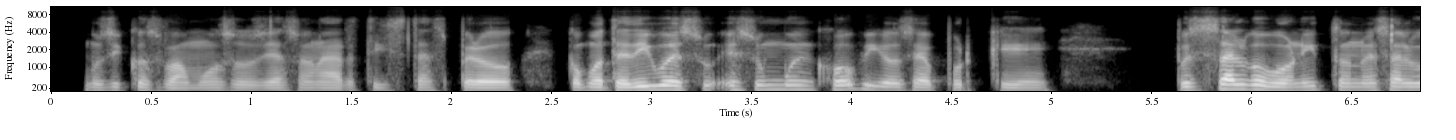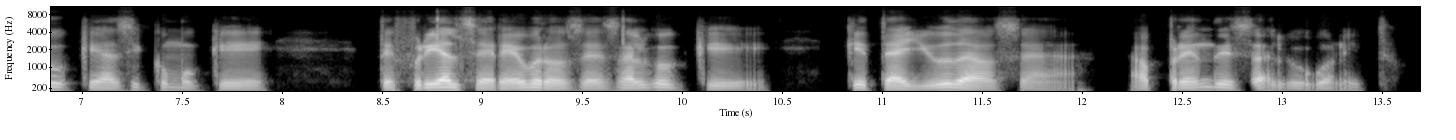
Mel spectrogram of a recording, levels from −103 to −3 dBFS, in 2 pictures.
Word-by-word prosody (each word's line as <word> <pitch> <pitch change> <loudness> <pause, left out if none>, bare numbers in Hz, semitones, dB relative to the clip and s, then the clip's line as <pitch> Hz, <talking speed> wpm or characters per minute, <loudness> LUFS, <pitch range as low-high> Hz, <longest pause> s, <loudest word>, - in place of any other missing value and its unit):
músicos 125 0 -8
famosos, 110 0 -5
ya 110 0 -3
son 115 0 -8
artistas. 115 +2 -8
Pero, 115 -1 +2 0.2
como 130 -1 0
te 125 - +4
digo, 150 +4 +5
es 150 - 0
un - - -7
es 155 -1 -4
un 165 +1 -4
buen 165 -1 -3
hobby, 160 0 -1
o 130 - 0
sea, 125 -1 -1
porque, 115 -2 -7 0.6
pues, 135 0 -2
es - - -5
algo 175 -2 +7
bonito, 135 0 0
no 130 - -4
es 135 - -6
algo 135 -2 +1
que 115 - -2
así 110 +2 -3
como 115 -4 -7
que 95 -4 -4 0.5
te - - 0
fría 120 +2 +7
el 125 - +6
cerebro, 115 +1 +4
o - - -5
sea, 100 - -1
es 105 - -8
algo 115 +1 0
que 100 +1 -6 0.3
que 120 - 0
te - - +1
ayuda, 100 +3 +5
o 100 - -4
sea, - - -9 0.2
aprendes 115 0 -1
algo 100 - -2
bonito. 105 - -10
120 Hz, 200 wpm, -25 LUFS, 110-135 Hz, 0.6 s, algo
